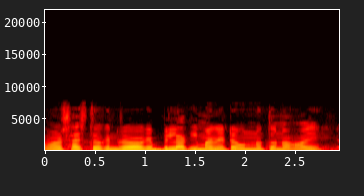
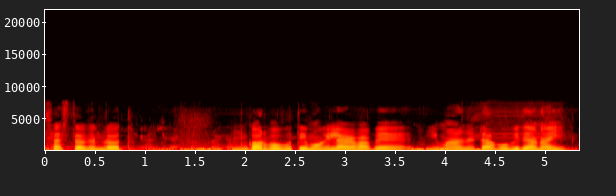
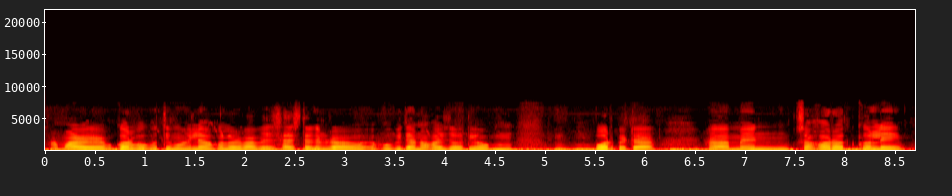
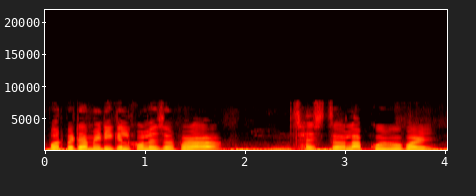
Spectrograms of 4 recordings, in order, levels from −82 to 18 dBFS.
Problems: constant background noise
